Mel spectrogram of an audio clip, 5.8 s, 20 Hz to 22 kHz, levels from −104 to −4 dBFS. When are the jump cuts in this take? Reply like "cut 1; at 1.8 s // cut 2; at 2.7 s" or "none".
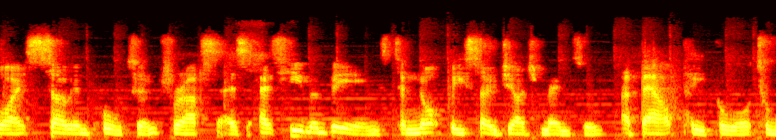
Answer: cut 1; at 4.6 s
